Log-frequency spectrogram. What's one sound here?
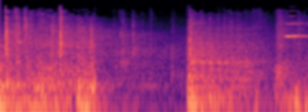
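A metal gate latch rattles and clanks.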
